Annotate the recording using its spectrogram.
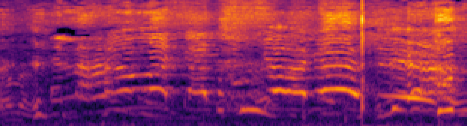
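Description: Several children's voices calling and shouting at play, high-pitched, with a single sharp click near the end.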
